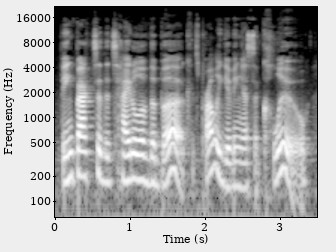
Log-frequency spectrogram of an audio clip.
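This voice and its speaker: A woman reading a picture book aloud like a teacher, pausing to put questions to young listeners and encourage them. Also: on the low side. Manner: slow, deliberate, encouraging prompts.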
